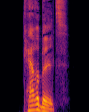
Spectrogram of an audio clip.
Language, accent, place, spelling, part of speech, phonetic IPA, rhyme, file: German, Germany, Berlin, Kerbels, noun, [ˈkɛʁbl̩s], -ɛʁbl̩s, De-Kerbels.ogg
- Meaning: genitive singular of Kerbel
